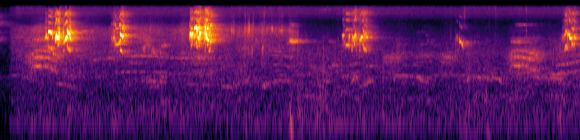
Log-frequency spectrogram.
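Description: Birds calling in short, high chirps and squawks, about one every second, some in quick pairs.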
